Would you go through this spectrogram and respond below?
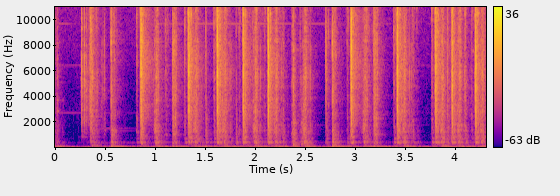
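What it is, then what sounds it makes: Metal manual typewriter. Both hands tap the keys with fingertips in steady typing on a metal Remington Super Riter manual typewriter with a steel body and paper loaded. A run of sharp, bright key clacks, each with a low thump underneath, decays almost instantly between strokes.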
